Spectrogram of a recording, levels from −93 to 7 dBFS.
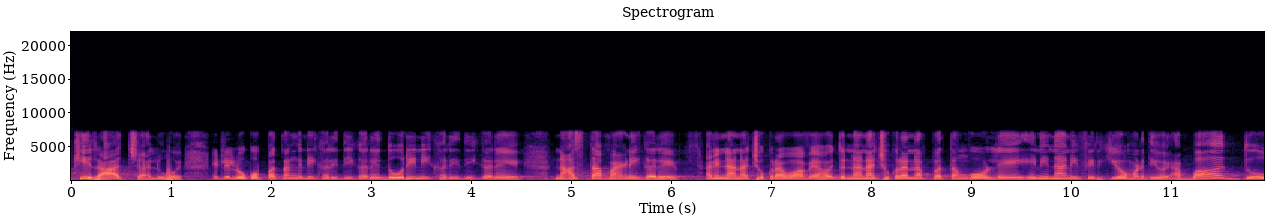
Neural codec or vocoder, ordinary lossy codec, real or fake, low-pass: none; none; real; 7.2 kHz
